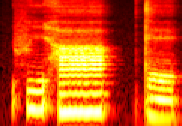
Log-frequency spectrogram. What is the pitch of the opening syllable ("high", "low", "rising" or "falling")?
high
